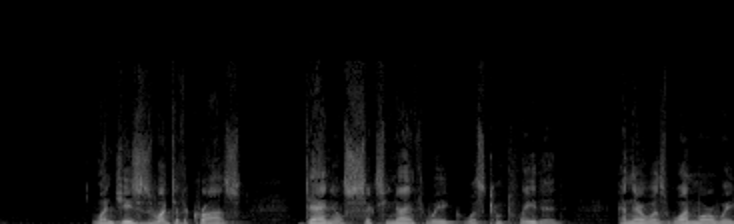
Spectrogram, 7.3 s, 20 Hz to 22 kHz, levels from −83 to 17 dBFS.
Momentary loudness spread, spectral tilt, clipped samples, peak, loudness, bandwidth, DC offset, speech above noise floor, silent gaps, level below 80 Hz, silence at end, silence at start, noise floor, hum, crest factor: 14 LU; -6 dB/octave; under 0.1%; -14 dBFS; -33 LUFS; 14 kHz; under 0.1%; 46 dB; none; -78 dBFS; 0 s; 0.95 s; -78 dBFS; none; 20 dB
